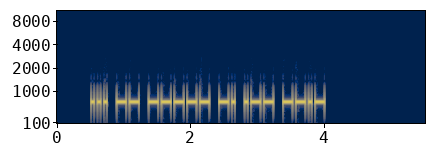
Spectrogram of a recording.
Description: Morse code, heard as a keyed tone, about 25 wpm, 700 Hz. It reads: SM0NWQ
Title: DXCC-100 Call Signs - 6 Characters - Repeated 3x - 25wpm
